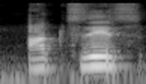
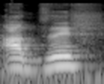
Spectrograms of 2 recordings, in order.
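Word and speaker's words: achtzig: आक्जिश ये सेम रहता है, आक्जिश 90 को नॉइजिश एंड 100 को आइन हुंडर्ड भी कह सकते हैं, बट आइन हुंडर्ड ज़्यादा अच्छा रहता है।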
